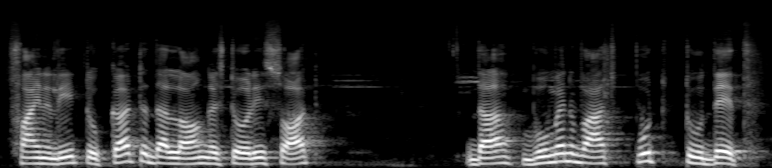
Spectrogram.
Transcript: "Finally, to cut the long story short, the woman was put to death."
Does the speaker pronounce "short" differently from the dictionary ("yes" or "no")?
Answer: yes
